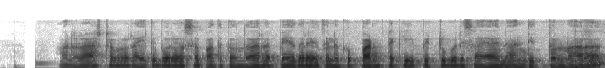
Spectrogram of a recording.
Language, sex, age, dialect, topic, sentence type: Telugu, male, 41-45, Central/Coastal, agriculture, statement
